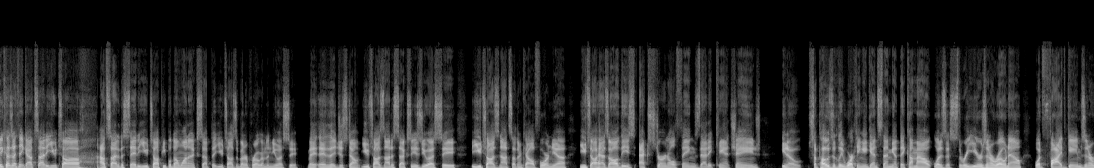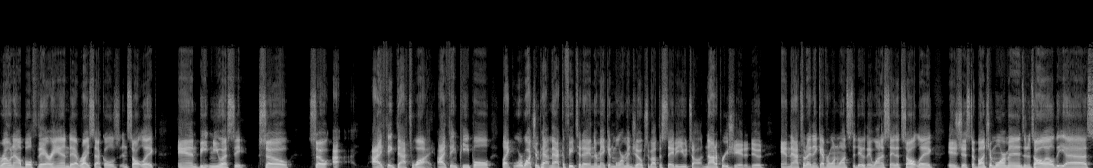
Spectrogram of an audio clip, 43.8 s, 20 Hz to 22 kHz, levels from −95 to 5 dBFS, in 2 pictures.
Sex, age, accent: male, 20-39, American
